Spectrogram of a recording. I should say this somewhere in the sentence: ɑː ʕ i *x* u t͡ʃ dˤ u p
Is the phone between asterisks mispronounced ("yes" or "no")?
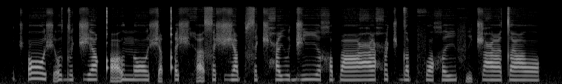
yes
